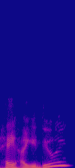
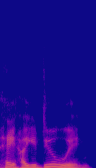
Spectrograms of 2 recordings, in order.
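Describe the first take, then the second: First: The pitch rises at the end of the phrase. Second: The pitch falls at the end of the phrase. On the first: The speaker calls it wrong. "as opposed to" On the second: The speaker calls it right. "can you just give me a downward inflection"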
